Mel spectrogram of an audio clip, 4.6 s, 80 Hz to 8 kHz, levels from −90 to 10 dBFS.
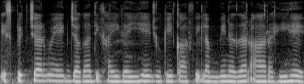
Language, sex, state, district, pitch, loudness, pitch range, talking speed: Hindi, female, Odisha, Malkangiri, 180 Hz, -17 LUFS, 175-185 Hz, 210 wpm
